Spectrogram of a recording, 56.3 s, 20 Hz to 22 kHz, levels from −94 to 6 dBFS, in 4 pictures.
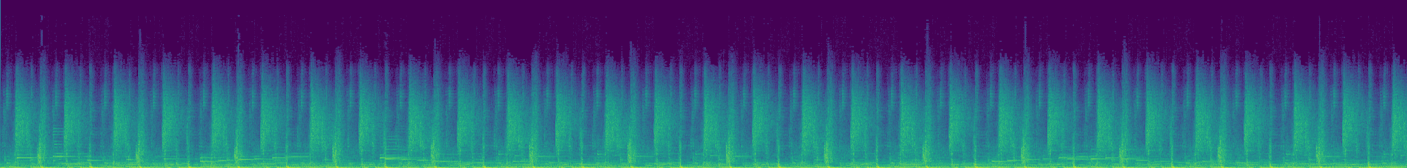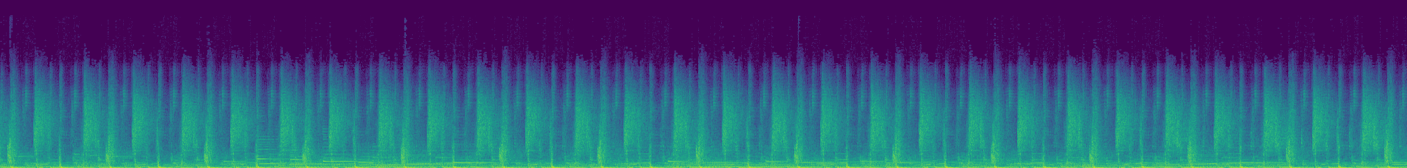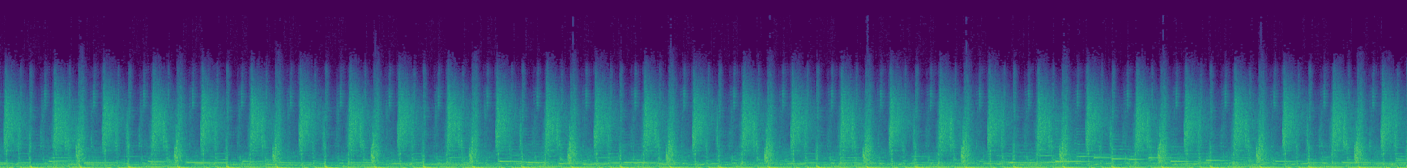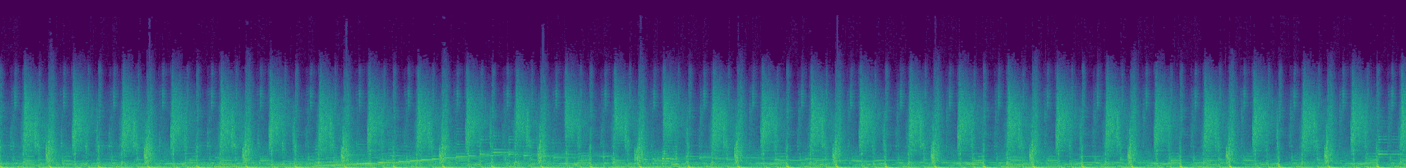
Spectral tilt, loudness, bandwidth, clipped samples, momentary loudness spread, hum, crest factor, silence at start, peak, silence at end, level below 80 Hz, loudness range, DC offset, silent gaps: -5 dB/octave; -14 LUFS; 12 kHz; under 0.1%; 2 LU; none; 12 dB; 0 s; 0 dBFS; 0 s; -14 dBFS; 1 LU; under 0.1%; none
